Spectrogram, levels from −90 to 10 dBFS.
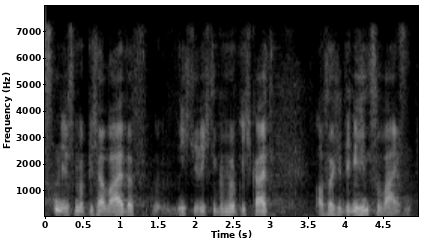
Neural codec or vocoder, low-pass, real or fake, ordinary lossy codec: codec, 44.1 kHz, 3.4 kbps, Pupu-Codec; 7.2 kHz; fake; AAC, 48 kbps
